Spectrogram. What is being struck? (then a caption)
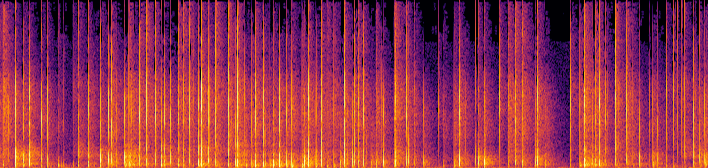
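Glass tablet touchscreen tapped with fingernails. Long dark nails on both hands fast-tap and lightly scratch the glass touchscreen of a white iPad lying flat on a cushion. The result is a dense, rapid stream of sharp, bright clicky taps with almost no ring or low end, broken by a brief pause near the seventh second.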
